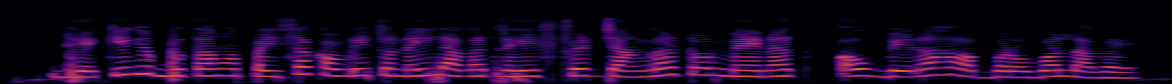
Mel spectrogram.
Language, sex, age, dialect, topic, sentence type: Chhattisgarhi, male, 46-50, Central, agriculture, statement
